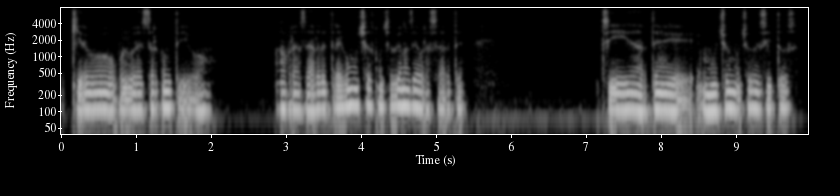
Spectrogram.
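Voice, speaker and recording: Man acting as a young Mexican boyfriend, ASMR role-play, tender, very flat low pitch, dull close recording. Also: gravelly, slightly rough, dry recording, heavily acted. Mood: longing. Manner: tender, slow, intimate, with pauses. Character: affectionate young boyfriend on a phone call, tender and lovesick. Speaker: ASMR performer.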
